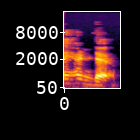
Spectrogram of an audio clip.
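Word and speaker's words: Hund: जैसे हुंड, एच को पढ़ते हैं है, यू जो होता है इंग्लिश में उसको अपन पढ़ते हैं ऊ, तो हु। न, इसके बाद में कोई वोवल नहीं आ रहा तो ये आधा न, और डी का हो गया डे, हुंड।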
